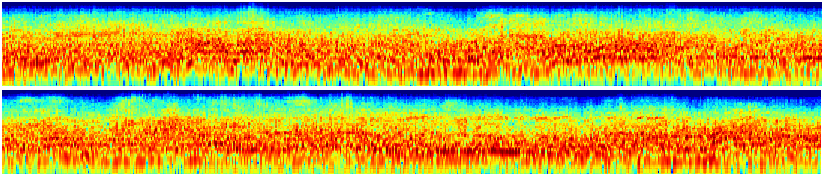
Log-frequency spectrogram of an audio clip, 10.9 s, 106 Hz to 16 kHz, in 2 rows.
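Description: NASCAR stock cars racing on track, a loud continuous wall of V8 engine noise with no letup.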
